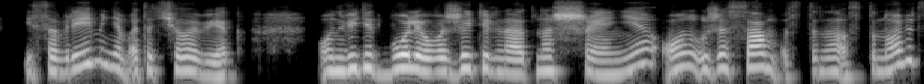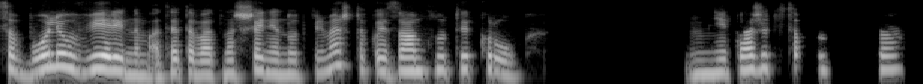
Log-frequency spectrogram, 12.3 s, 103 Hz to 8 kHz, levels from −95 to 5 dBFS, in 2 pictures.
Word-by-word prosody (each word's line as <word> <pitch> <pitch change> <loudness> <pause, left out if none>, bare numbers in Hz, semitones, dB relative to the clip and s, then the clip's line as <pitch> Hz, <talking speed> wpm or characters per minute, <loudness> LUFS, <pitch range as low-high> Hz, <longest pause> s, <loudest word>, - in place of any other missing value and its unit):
И - - -9
со 205 - -1
временем 245 - 0
этот 210 +2 -3
человек, 170 -7 -1 0.5
он 205 +2 +1
видит 230 +2 +3
более 225 +5 +8
уважительное 195 0 +2
отношение, 205 - +1
он 250 - +1
уже 225 +3 0
сам 240 +1 +4
стана 195 +6 -5
становится 225 - -3
более 220 +8 +2
уверенным 210 -7 +2
от 160 +2 -9
этого 185 -2 -2
отношения. 175 +2 -5
Ну, 170 0 -7
вот 160 -2 -19
понимаешь, 250 +10 -6
такой 205 -4 -7
замкнутый 205 +3 -2
круг. 175 -10 -9 1.0
Мне 180 +2 -7
кажется, 225 +3 -3
тут 220 -1 -14 0.3
всё 220 +1 -6
205 Hz, 145 wpm, -23 LUFS, 180-230 Hz, 1.0 s, более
